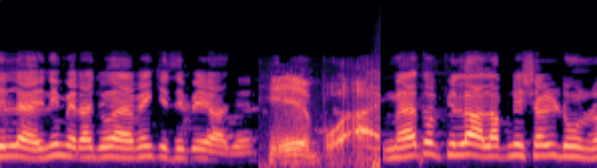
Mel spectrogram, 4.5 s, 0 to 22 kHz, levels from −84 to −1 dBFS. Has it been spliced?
yes; 1 cut; at 2.9 s

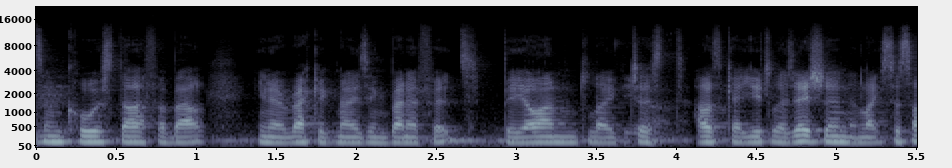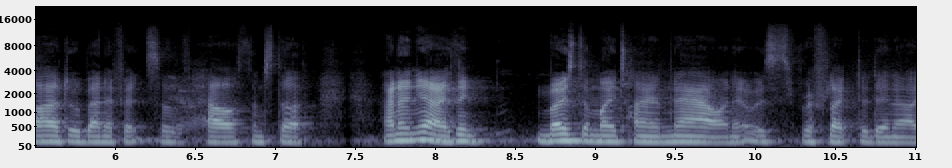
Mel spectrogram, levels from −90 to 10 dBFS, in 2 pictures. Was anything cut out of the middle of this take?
yes; 2 cuts; at 1.0 s, 4.1 s

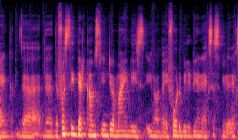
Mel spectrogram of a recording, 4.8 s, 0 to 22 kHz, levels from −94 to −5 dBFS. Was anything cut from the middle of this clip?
no; 0 cuts

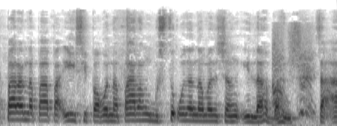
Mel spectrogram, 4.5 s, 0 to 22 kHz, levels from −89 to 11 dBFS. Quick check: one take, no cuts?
yes; 0 cuts

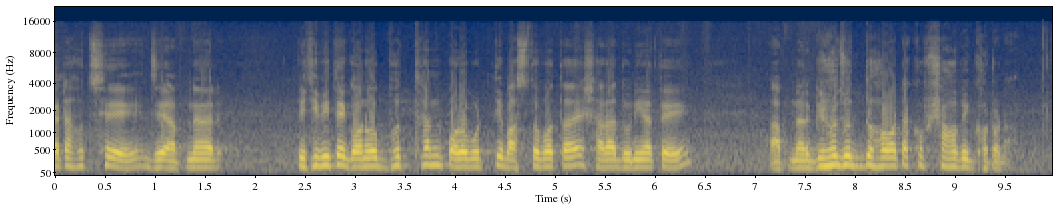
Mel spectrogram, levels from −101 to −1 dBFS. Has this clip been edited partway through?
no; 0 cuts

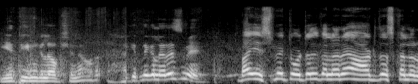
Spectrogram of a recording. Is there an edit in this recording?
yes; 1 cut; at 1.3 s

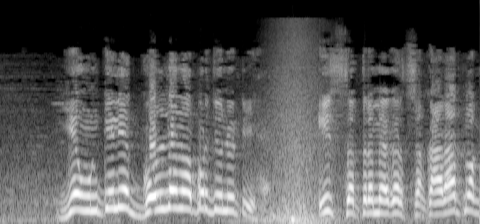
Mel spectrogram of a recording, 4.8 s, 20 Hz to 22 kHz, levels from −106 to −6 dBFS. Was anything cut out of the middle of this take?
yes; 1 cut; at 3.2 s

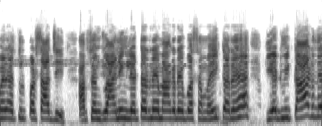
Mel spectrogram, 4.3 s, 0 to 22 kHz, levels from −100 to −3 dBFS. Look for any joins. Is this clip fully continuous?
yes; 0 cuts

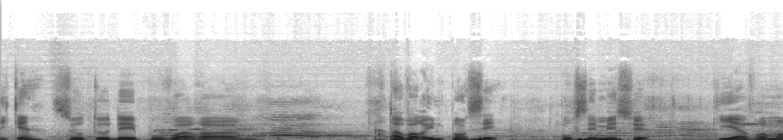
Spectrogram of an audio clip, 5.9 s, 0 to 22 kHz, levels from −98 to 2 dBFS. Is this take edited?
no; 0 cuts

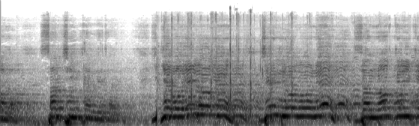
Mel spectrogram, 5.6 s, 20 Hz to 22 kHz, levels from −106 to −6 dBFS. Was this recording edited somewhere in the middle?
yes; 1 cut; at 2.1 s

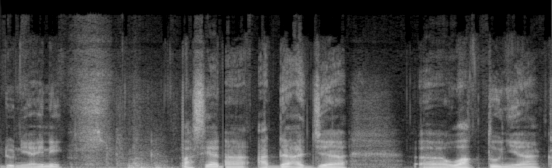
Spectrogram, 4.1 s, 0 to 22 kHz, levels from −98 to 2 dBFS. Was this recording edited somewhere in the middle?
yes; 1 cut; at 1.7 s

